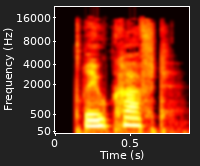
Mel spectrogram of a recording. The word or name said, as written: drivkraft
